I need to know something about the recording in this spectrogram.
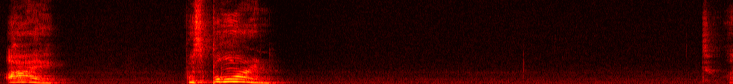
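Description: A young woman exclaims loudly and expressively close to a microphone.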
